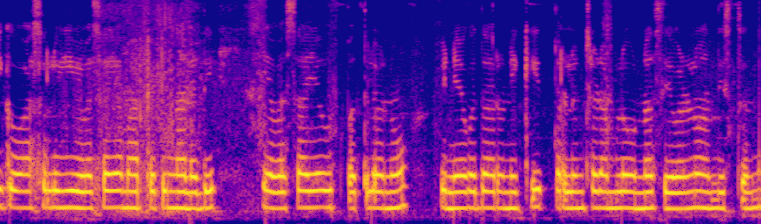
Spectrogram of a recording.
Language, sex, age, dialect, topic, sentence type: Telugu, female, 18-24, Telangana, agriculture, statement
